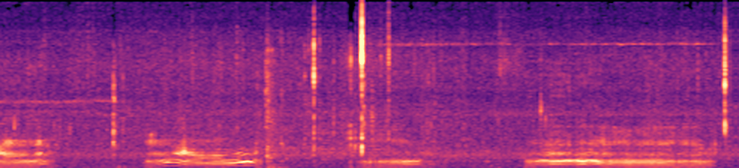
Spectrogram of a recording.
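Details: Cats and a kitten fighting over food give three drawn-out, low, nasal yowls, rising slightly then falling, the last one longest at about two seconds, with small clicks between.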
